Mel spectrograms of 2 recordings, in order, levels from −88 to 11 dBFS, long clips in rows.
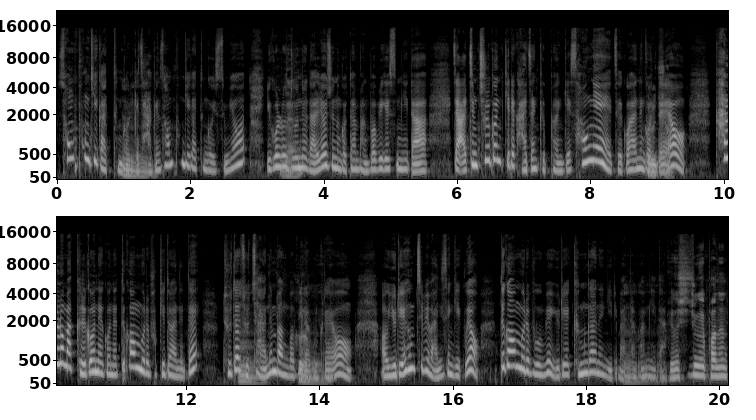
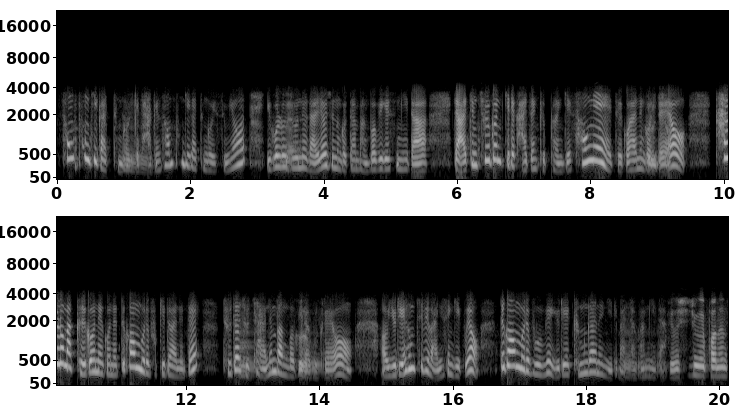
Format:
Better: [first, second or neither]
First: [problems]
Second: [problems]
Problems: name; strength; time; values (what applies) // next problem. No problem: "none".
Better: first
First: none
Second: phone-call audio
